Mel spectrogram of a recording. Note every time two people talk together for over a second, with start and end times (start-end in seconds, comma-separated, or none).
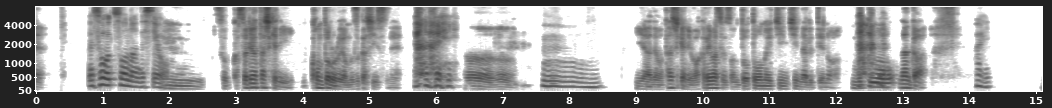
none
